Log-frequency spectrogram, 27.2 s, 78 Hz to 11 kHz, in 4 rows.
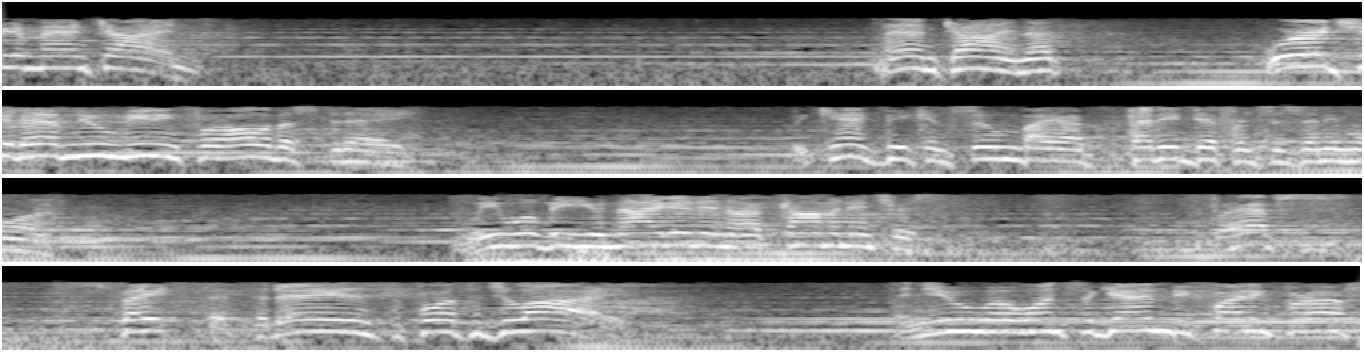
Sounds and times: Male speech, man speaking: 0.0s - 1.2s, 4.4s - 5.6s, 6.3s - 9.0s, 10.8s - 14.1s, 15.9s - 18.5s, 19.6s - 23.8s, 24.8s - 27.1s
Music: 0.0s - 27.1s
Narration, monologue: 0.0s - 27.1s.

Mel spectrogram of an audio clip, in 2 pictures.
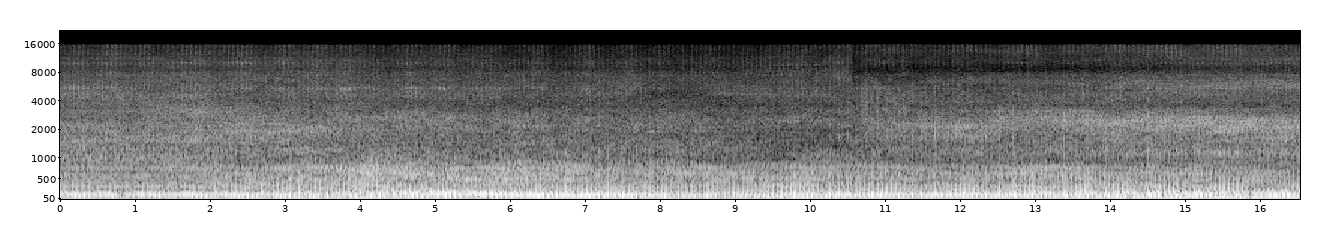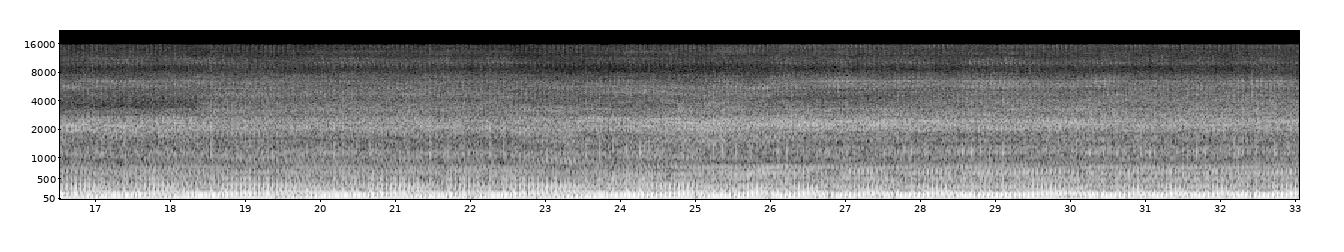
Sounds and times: Idling: 0.0s - 33.0s
Motorcycle: 0.0s - 33.0s.

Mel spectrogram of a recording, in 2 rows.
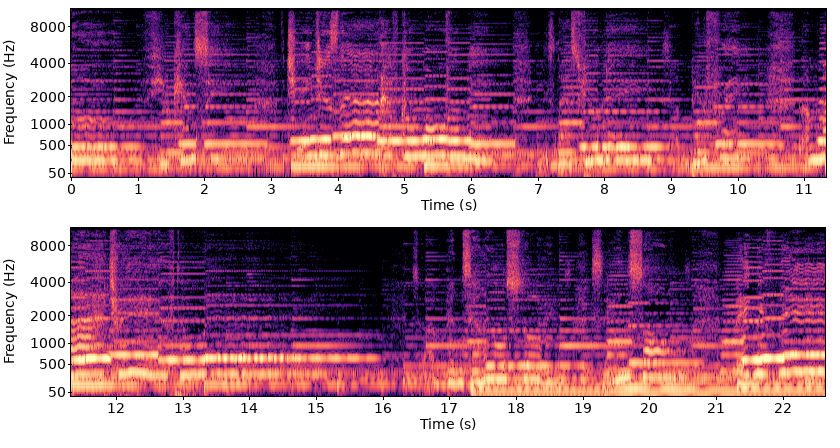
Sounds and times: Music: 0.0s - 22.6s.

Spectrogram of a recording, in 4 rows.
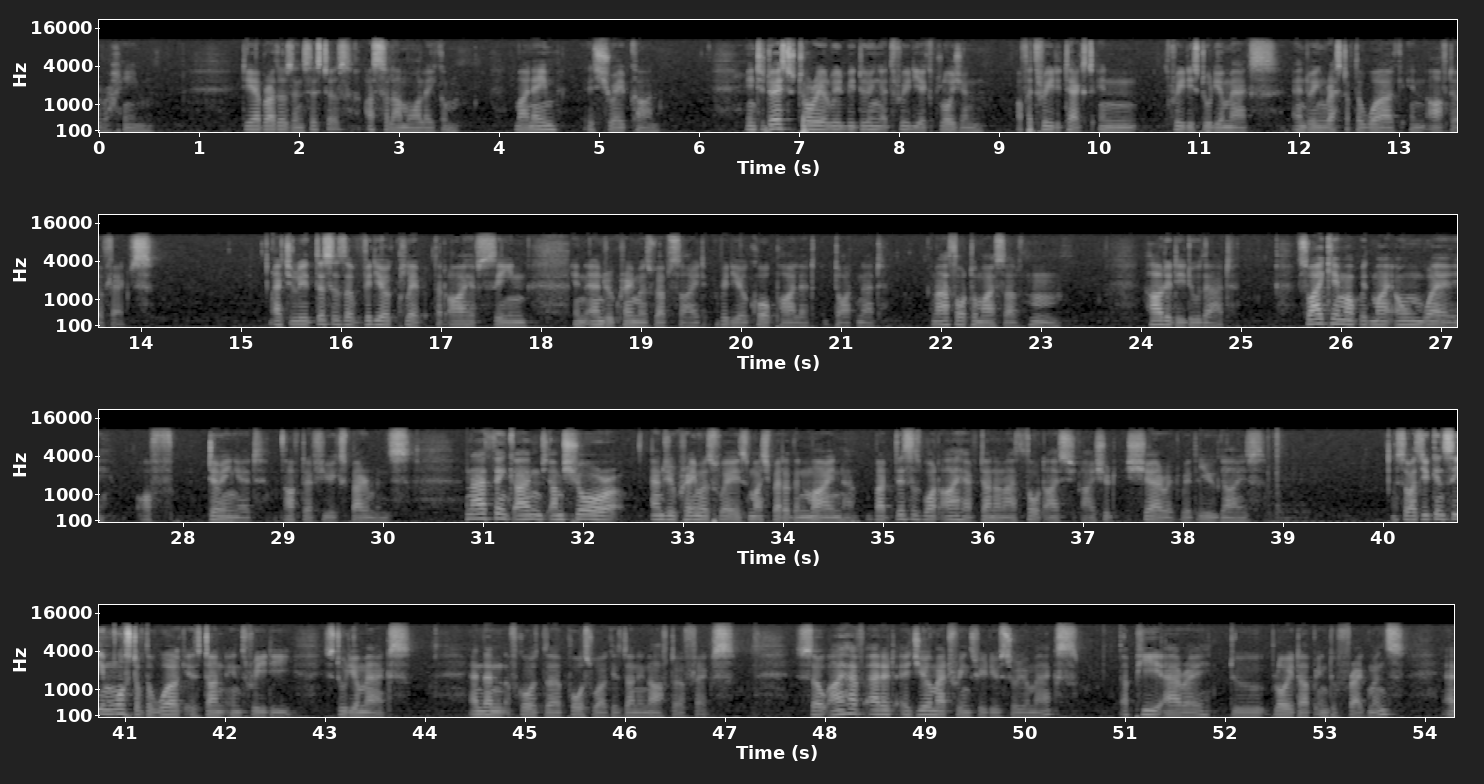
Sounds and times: Speech: 0.0s - 0.6s, 1.4s - 5.7s, 6.5s - 14.2s, 15.2s - 23.3s, 24.0s - 25.0s, 25.6s - 38.9s, 40.0s - 54.2s.

